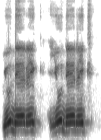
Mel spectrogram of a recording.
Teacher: Huruf dal sukun. Dal sukun di pertengahan ayat ataupun pertengahan kalimah. Jadi qalqalah sughra lantunan yang ringan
